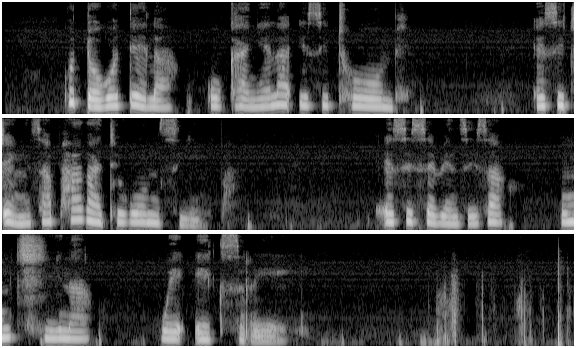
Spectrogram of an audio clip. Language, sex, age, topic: North Ndebele, female, 25-35, health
